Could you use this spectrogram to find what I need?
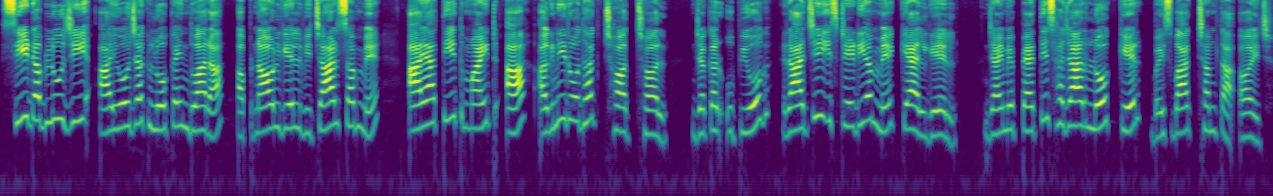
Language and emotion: Maithili, neutral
